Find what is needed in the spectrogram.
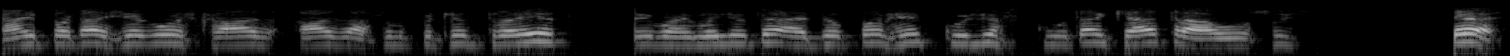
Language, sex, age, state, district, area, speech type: Kashmiri, male, 45-60, Jammu and Kashmir, Anantnag, rural, conversation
